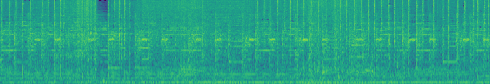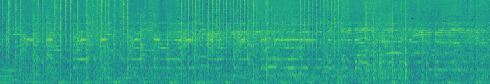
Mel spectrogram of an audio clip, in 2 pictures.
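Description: Background music: a song with a voice singing over it.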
